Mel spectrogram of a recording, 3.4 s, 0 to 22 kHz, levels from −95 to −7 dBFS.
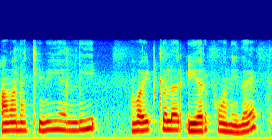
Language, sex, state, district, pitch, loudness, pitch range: Kannada, female, Karnataka, Bangalore, 195 Hz, -15 LUFS, 185-210 Hz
